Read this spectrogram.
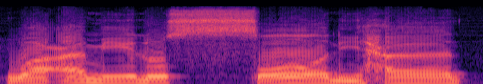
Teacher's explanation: Karena shad ini kan punya sifat sofir. Sehingga sofir ini harus dijelaskan.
